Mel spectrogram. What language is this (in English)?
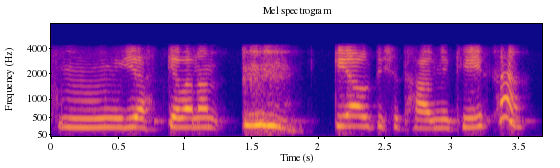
Kashmiri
